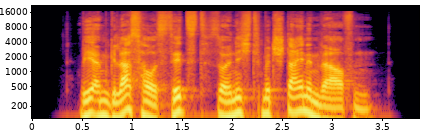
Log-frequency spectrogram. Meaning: people who live in glass houses shouldn't throw stones
- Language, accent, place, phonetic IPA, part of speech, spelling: German, Germany, Berlin, [ˈveːɐ̯ ɪm ˈɡlaːsˌhaʊ̯s ˈzɪt͡st | ˈzɔl nɪçt mɪt ˈʃtaɪ̯nən ˈvɛʁfn̩], proverb, wer im Glashaus sitzt, soll nicht mit Steinen werfen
